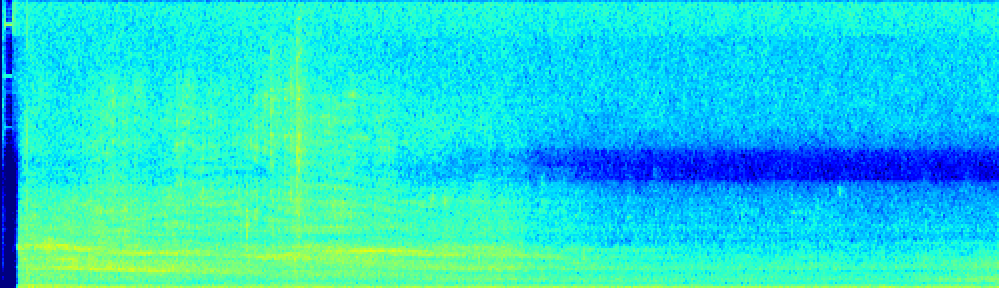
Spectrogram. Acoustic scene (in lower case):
street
